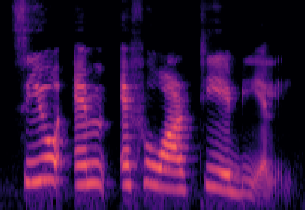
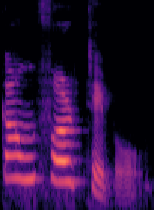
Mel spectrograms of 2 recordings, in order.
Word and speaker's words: comfortable: Well, going by the spelling, it will be comfortable. Comfortable. No, that's wrong. Why? Because again, silent letters. Yes. So what are the silent letters? The O-R and the E at the end are all the silent letters. You just can't pronounce them. And so what will be its pronunciation like? Well, it's comfortable. Comfortable.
